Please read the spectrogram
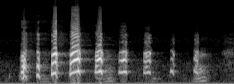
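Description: A person laughing: a quick run of about ten short voiced bursts that fade out.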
